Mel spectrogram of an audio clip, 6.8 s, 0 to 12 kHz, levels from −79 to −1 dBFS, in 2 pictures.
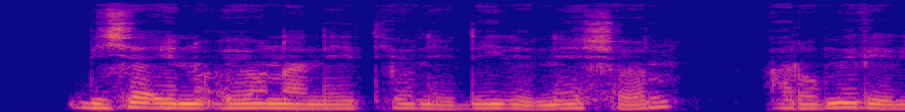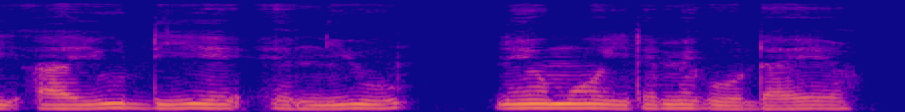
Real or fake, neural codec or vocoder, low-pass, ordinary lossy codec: real; none; 10.8 kHz; AAC, 32 kbps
